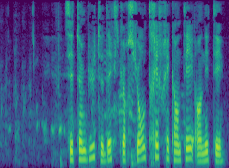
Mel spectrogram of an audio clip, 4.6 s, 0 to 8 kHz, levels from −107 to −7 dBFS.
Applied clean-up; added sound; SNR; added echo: none; none; none; none.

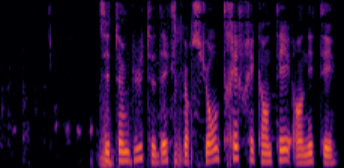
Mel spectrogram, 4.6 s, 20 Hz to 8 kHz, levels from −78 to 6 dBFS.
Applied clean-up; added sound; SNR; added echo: neural mask model RNNoise.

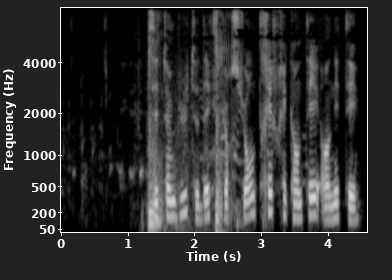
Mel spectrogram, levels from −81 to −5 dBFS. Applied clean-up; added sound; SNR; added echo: none; Fart; 6 dB; none.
